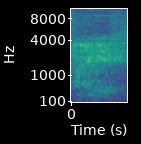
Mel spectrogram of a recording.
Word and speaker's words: Pliny: Technically it's Plin - Nee (pronunciation) but it's somehow along the way became Pline - Nee (pronunciation).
